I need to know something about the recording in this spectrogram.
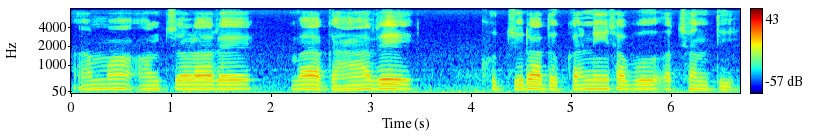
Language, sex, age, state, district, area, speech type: Odia, male, 60+, Odisha, Khordha, rural, spontaneous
